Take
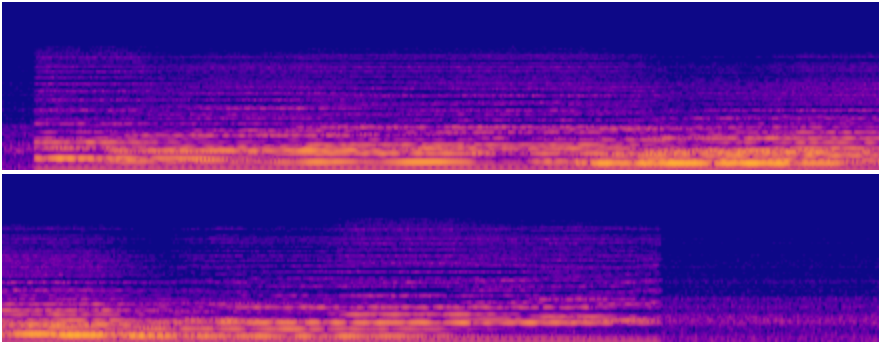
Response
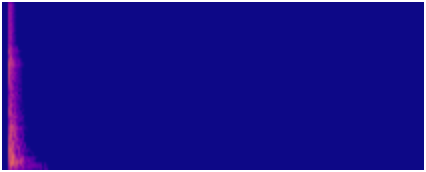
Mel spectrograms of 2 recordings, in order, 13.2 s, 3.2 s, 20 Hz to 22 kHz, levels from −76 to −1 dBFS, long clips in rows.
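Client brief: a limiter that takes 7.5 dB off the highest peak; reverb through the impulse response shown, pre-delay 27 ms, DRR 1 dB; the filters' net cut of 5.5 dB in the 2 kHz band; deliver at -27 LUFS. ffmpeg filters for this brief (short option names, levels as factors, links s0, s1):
-filter_complex "[0:a]equalizer=f=2000:t=o:g=-7,alimiter=limit=0.106:level=0:latency=1,asplit=2[s0][s1];[1:a]atrim=start_sample=2205,adelay=27[s2];[s1][s2]afir=irnorm=-1:irlink=0,volume=0.266[s3];[s0][s3]amix=inputs=2:normalize=0,volume=0.422"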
